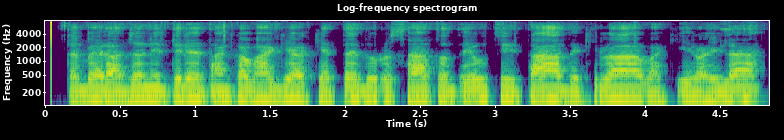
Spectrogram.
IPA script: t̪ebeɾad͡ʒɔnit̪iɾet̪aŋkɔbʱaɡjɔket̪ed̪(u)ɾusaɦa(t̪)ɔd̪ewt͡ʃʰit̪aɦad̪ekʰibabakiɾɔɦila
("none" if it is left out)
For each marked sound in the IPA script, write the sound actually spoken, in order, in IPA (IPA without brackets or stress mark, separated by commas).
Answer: u, t̪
